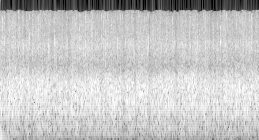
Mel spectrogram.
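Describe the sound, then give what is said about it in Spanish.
Sustained, loud applause from a large audience, a dense steady wash of clapping hands filling the whole stretch without pause, an ovation for the Camerata de Coahuila after its performance of Beethoven in a full theatre. “El público estaba ovacionando, agradecido con Camerata de Coahuila por esta maravillosa, maravillosa interpretación de Beethoven”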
